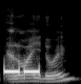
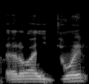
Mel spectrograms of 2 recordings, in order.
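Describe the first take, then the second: First: Loud call into a bad phone line; loud hello. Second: Said in the usual way. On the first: Real, not acted. Host calling loudly down a weak line. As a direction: raise the voice to reach the caller. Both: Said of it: "host repeats greeting on a bad line".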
